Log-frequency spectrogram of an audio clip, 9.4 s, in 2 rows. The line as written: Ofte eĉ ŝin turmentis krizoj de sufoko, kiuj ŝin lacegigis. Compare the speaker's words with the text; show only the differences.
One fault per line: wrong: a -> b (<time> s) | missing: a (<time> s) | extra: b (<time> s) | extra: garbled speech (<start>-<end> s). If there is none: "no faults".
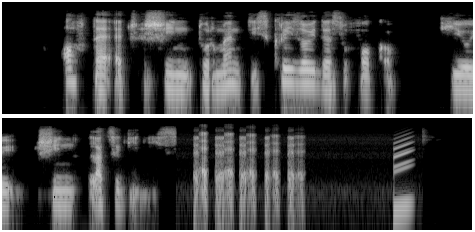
no faults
